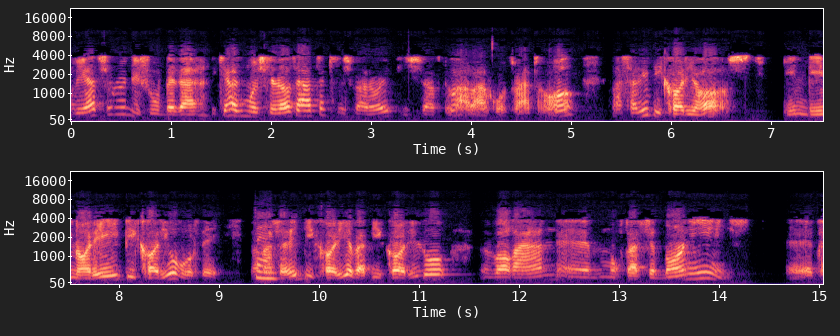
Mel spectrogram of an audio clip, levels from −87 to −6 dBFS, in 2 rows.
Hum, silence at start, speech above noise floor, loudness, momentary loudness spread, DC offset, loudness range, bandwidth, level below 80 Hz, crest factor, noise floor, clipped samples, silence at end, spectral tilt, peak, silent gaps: none; 0 s; 20 dB; -18 LUFS; 14 LU; under 0.1%; 4 LU; 10.5 kHz; -72 dBFS; 20 dB; -39 dBFS; under 0.1%; 0 s; -3 dB/octave; 0 dBFS; none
